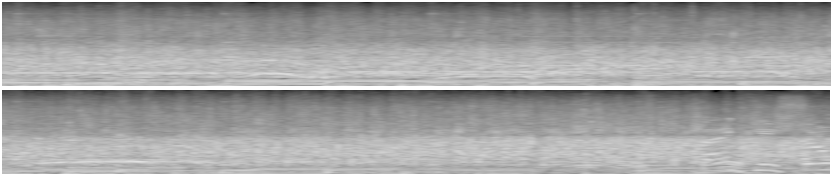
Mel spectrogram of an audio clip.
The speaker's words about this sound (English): Yeah, and they're not only clapping, they're smiling. Yeah, they look happy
